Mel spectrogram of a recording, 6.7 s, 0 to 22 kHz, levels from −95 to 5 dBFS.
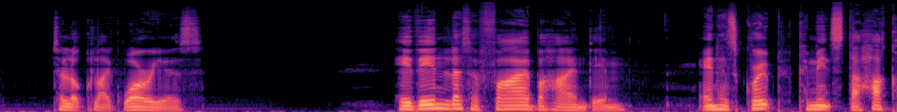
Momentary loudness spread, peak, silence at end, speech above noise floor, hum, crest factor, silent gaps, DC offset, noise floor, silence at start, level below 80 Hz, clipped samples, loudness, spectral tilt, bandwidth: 12 LU; -4 dBFS; 0 s; 44 dB; none; 18 dB; none; under 0.1%; -64 dBFS; 0.4 s; -50 dBFS; under 0.1%; -21 LUFS; -6.5 dB/octave; 15.5 kHz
